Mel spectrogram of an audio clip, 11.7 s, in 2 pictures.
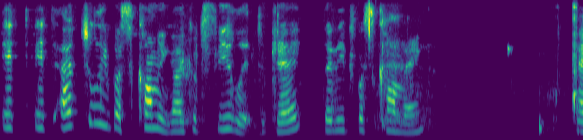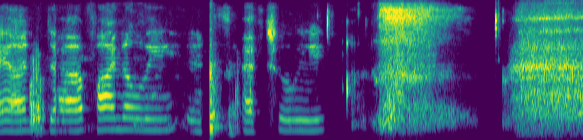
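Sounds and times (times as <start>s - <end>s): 
speech: 0.0s - 4.4s, 5.7s - 10.0s
forced breathing: 9.6s - 11.6s.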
